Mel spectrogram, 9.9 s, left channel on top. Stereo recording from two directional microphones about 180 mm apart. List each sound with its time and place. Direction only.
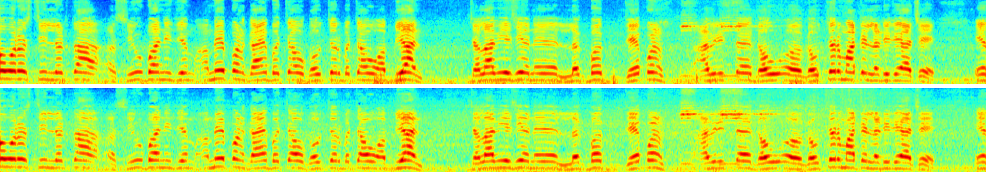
0.0 s speech: 35° left (ahead or behind)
